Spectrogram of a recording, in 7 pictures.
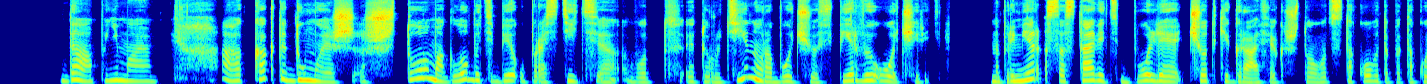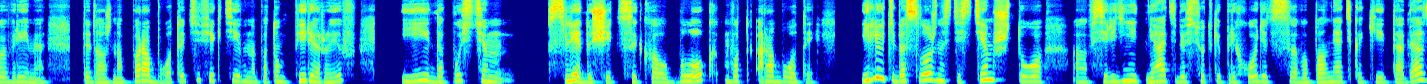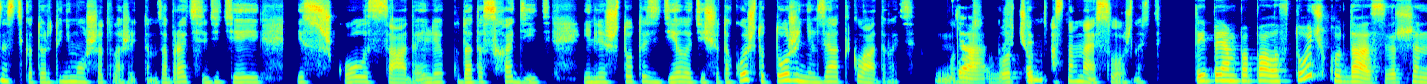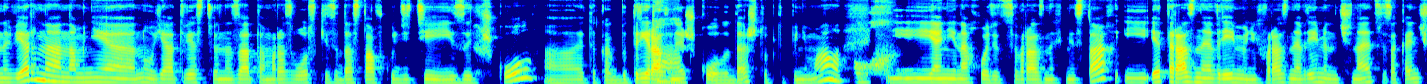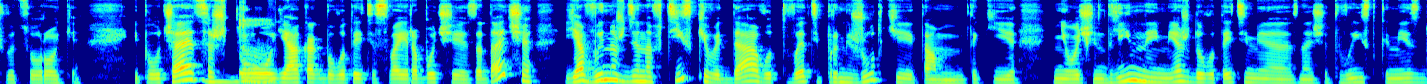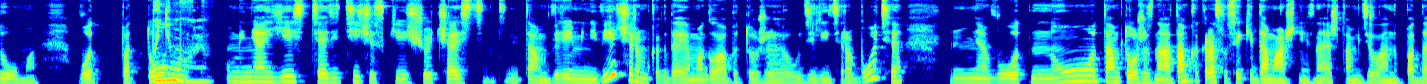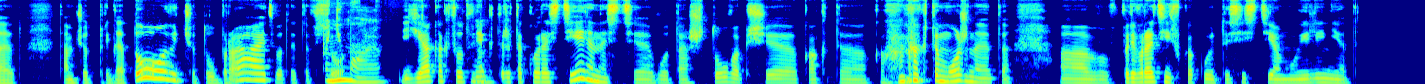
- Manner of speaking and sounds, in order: tapping; chuckle
- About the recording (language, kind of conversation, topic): Russian, advice, Как мне вернуть устойчивый рабочий ритм и выстроить личные границы?
- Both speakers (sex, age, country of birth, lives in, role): female, 40-44, Russia, Mexico, advisor; female, 45-49, Russia, Mexico, user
